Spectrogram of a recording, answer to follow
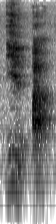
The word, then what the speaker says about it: il a: For the third person singular, we have il a. These two, although spelled differently, are pronounced exactly the same, a.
